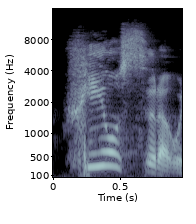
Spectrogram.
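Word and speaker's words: υἱός: 네 번째, 이 U자는요 위에 있는 이게 순표가 있으면 휘 발음이 납니다. 휘오스라고 읽으셔야 돼요.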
